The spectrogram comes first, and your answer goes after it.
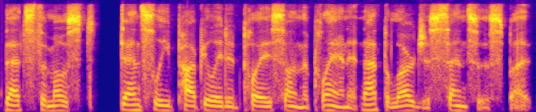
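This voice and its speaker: A man who grew up in Hong Kong and Illinois tells stories in a loose, rambling way. His voice is mid-pitched. The recording is dull and dry. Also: unhurried, fairly bright tone, no room sound. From Hong Kong and central Illinois. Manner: rambling storyteller with frequent "uh" and "um". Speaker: podcast guest, clinical officer. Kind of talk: casual storytelling interview.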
